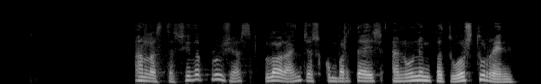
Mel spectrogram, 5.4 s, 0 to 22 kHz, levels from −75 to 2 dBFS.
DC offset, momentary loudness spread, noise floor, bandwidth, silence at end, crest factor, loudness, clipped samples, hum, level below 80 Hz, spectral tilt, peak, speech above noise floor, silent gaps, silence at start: under 0.1%; 9 LU; under -90 dBFS; 7.8 kHz; 0.3 s; 18 dB; -27 LUFS; under 0.1%; none; -66 dBFS; -7 dB/octave; -8 dBFS; over 64 dB; none; 1.35 s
